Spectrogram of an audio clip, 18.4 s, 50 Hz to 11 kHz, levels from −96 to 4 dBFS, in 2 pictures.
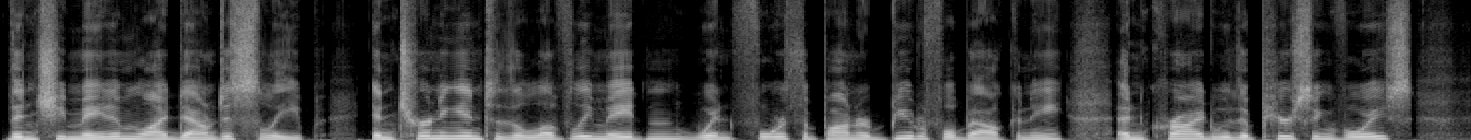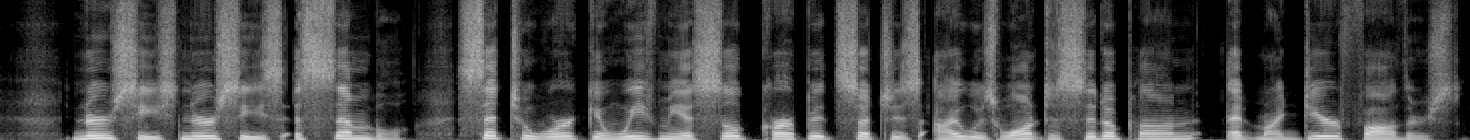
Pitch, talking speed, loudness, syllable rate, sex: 170 Hz, 160 wpm, -19 LUFS, 4.3 syllables/s, male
